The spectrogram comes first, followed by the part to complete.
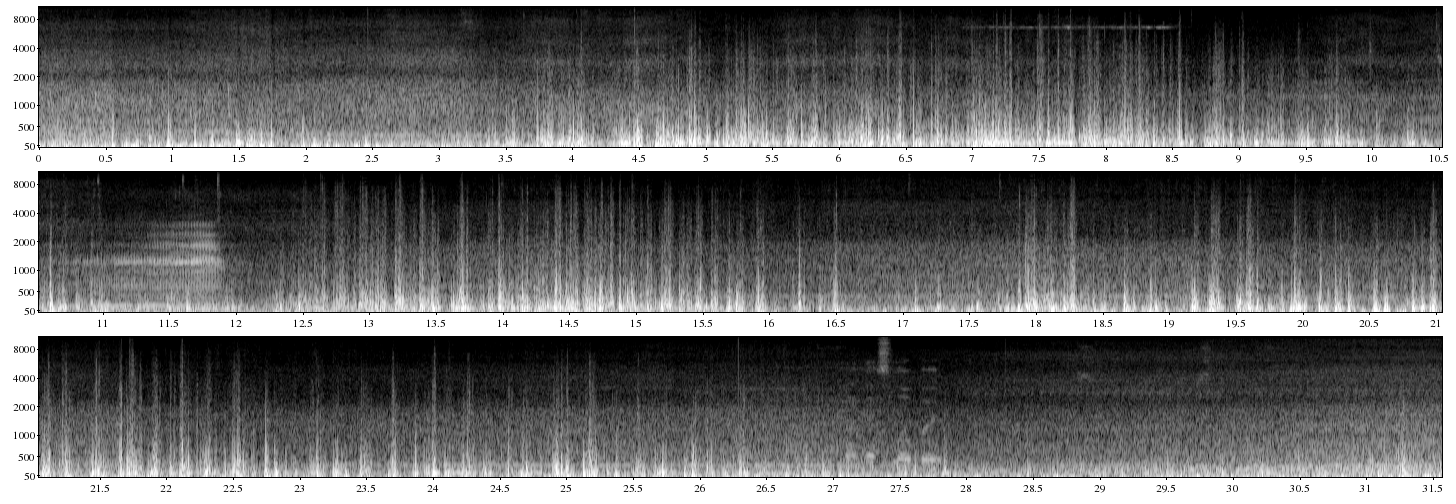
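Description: Road and engine rumble of a moving vehicle with wind buffeting the microphone, with a short rising whine about twelve seconds in.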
